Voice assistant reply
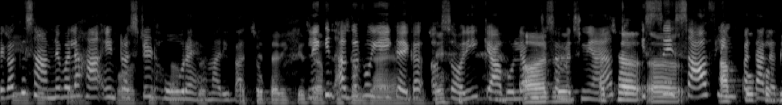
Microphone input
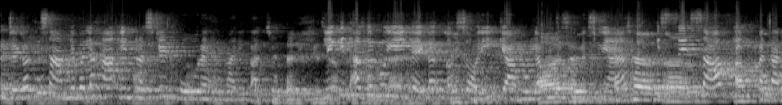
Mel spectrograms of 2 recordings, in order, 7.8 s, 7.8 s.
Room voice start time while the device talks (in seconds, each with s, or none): none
